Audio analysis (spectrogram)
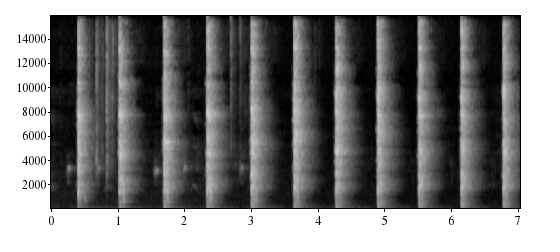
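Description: A hammer drives a chilled steel bearing race through a race press into the hub of a Tritan double jet ski trailer wheel, with eleven heavy, evenly spaced strikes about every 0.6 seconds. Each blow is a short, dull thud that dies away quickly, showing the race has not yet seated against the bottom of the hub.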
